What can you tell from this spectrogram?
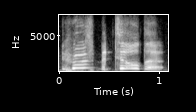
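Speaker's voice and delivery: put-on very high, squeaky boy voice; put-on high, puzzled voice; timid young helper. Young helper answers customer, high timid voice.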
